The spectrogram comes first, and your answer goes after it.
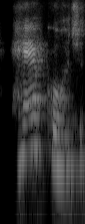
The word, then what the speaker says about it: recorde: nome pública tá pública recorde também é recorde a sílaba tônica não é tão recorde recorde tá errado é recorde tá com um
